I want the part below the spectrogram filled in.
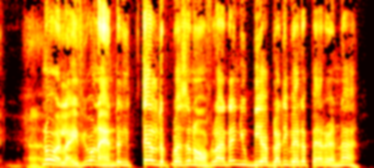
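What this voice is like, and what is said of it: Accent coming through. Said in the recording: “I feel like my accent's coming out.”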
